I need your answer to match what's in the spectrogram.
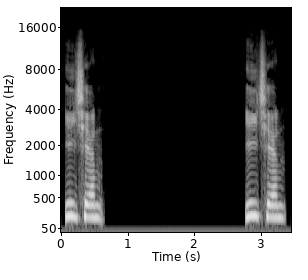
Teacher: Notice the two high-level tones.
